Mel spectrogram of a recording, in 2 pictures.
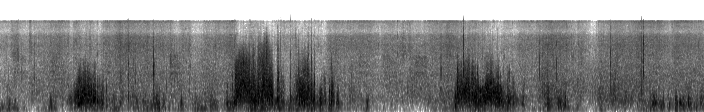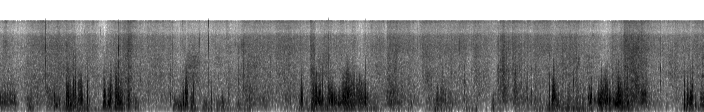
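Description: Skis hissing and scraping through powder snow in a run of turns, a loud swish every few seconds, with wind buffeting the microphone throughout.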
